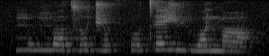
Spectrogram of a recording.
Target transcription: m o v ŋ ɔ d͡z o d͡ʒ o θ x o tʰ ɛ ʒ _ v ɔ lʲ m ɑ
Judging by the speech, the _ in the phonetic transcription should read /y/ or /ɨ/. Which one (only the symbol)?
y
